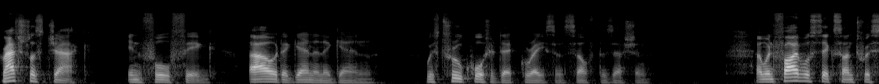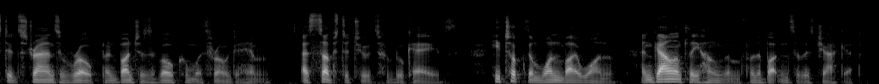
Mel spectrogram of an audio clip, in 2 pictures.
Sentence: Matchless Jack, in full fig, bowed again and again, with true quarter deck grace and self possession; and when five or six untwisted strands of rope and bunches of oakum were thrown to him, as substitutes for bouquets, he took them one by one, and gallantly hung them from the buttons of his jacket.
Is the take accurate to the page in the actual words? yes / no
no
